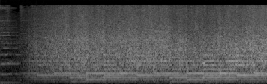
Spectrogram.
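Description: Swift-flowing water of the Mondo River rushes in a steady, loud broadband wash, rising quickly in the first second and then holding constant.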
